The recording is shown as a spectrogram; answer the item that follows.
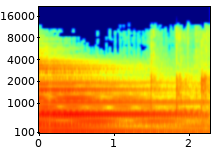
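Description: Acoustic guitar's last strummed chord ringing out and slowly fading as the song ends, with applause starting to come in about three-quarters of the way through.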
